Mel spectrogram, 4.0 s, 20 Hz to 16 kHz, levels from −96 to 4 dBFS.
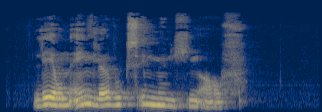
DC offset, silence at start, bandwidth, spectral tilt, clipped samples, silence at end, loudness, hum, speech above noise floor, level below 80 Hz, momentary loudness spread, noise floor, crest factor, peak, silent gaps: under 0.1%; 0.45 s; 11 kHz; -6 dB/octave; under 0.1%; 1 s; -27 LUFS; none; 51 dB; -80 dBFS; 18 LU; -77 dBFS; 18 dB; -10 dBFS; none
